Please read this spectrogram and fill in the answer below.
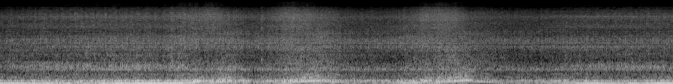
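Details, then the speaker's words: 1930 Ford Model A roadster hot rod with a solid-lifter 289 V8, Shelby components and C4 automatic with shift kit, 8,307 miles: deep V8 lope with blips and a light, even tick; normal solid-lifter valve tick, healthy engine. "we're gonna fire it up and let you hear it here it is solid lifter 289 five bolt bell housing shelby components okay we've got it fired up now just reached in the door turn the key started that easy you can hear the solids in it"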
